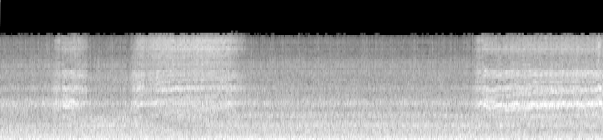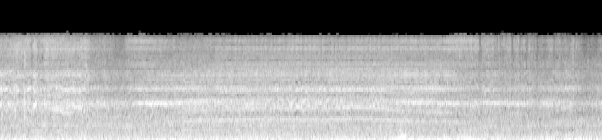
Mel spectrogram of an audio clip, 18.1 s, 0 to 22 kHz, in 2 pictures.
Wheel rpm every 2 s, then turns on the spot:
20, 50, 0, 50, 110, 70, 70, 70, 60.
none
